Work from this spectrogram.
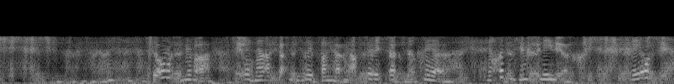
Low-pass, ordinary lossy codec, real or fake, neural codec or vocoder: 3.6 kHz; none; fake; codec, 16 kHz, 0.5 kbps, FreqCodec, smaller model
